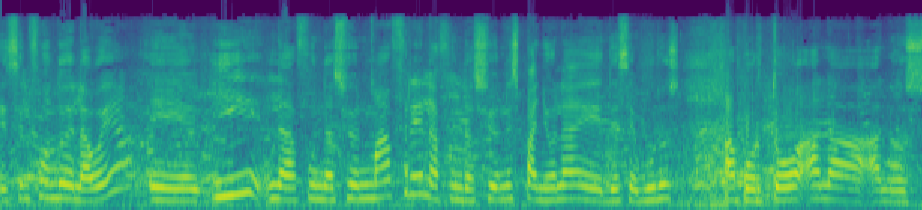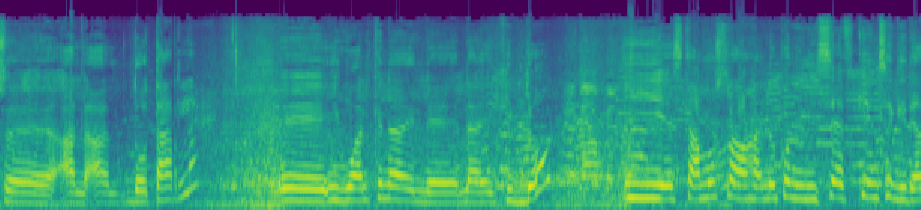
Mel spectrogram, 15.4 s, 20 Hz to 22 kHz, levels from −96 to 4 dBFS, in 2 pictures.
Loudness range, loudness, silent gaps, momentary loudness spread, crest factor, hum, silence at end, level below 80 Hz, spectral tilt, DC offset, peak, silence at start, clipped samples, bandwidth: 2 LU; -11 LUFS; none; 5 LU; 10 dB; none; 0 s; -50 dBFS; -3.5 dB/octave; under 0.1%; 0 dBFS; 0 s; 0.2%; 16 kHz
